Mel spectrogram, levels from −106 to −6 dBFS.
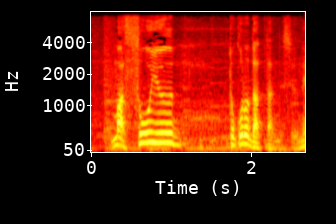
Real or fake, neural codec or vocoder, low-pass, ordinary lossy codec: real; none; 7.2 kHz; none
